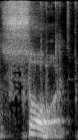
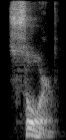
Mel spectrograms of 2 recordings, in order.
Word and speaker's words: sword: solicitação answer lembrando pessoal aqui não é answer apesar de ter um w aqui tá é tipo a palavra Sword Sword tá então esse w não será realmente pronunciado como será na verdade nessas duas palavrinhas w será quase que ignorado answer Sword tá vamos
